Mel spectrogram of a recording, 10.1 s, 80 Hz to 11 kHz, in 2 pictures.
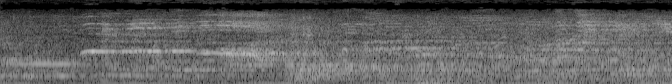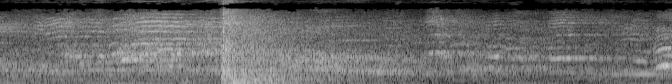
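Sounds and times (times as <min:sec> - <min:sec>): audience chattering and calling out: 0:00.0 - 0:10.0
children's voices: 0:00.0 - 0:10.0.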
